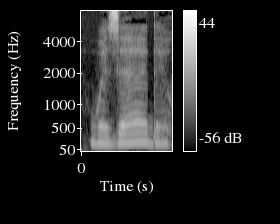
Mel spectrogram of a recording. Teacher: ہو دو حرکہ لمبا، جب کنٹینیو کریں گے یہ ہے مد صلہ صغرہ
